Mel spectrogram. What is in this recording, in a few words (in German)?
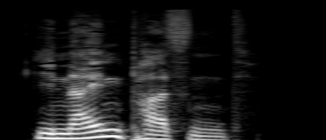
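"hineinpassend", German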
